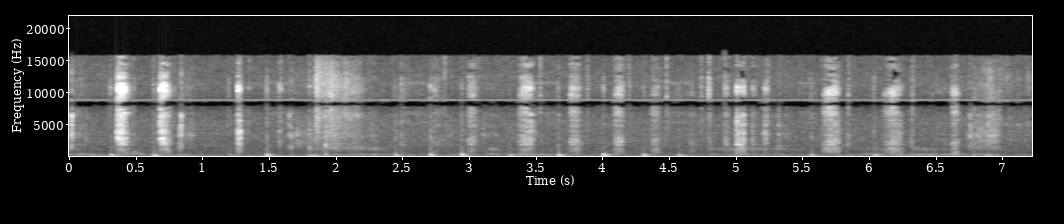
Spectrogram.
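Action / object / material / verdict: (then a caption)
scrape / felt-tip marker on paper card / paper / none. A black Sharpie felt-tip marker draws lines in short strokes across a small, thin white paper card lying flat on a green cutting mat. About 13 quick scratchy rubs stand out over a steady low hum, each with a soft, brief bright hiss.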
